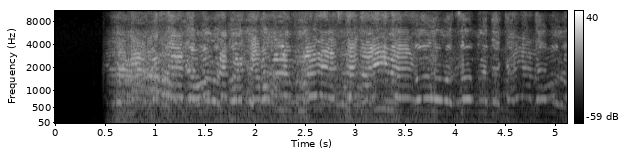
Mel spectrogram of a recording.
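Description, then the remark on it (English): A large crowd of Central American migrants gathered at the border between Mexico and Guatemala murmurs and chatters continuously, many overlapping voices blending into a dense hubbub, with a low rumble of traffic or engines underneath throughout. “Sounds of a crowd of Central American migrants that has drawn the ire of U.S. President Trump.”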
